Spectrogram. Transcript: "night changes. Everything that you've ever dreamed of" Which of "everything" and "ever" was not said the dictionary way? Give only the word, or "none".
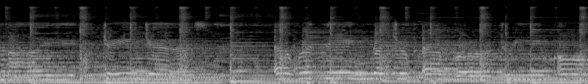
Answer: everything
